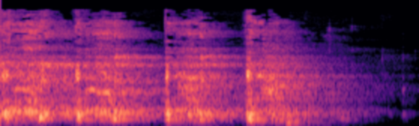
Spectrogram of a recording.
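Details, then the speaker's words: An adult male preacher coughs during a sermon, then apologizes, calling it a cough of indignation. "Pardonnez-moi, ça c'est une toux d'indignation. C'est toujours comme ça quand j'enseigne que le Saint-Esprit est indigné."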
